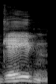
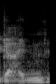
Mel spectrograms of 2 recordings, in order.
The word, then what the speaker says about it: Gaiden: now uh me and my friends we always grew up calling this game ninja gaiden because it's spelled a-i-d-e-n ninja gayden that's what i thought it was that's what we all thought it was come to find out everyone else says ninja gaiden everyone except my group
